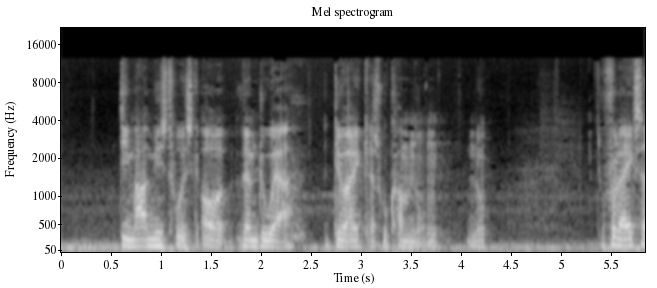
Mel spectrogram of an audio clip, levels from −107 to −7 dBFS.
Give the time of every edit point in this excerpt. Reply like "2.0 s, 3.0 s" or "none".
1.3 s, 3.1 s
